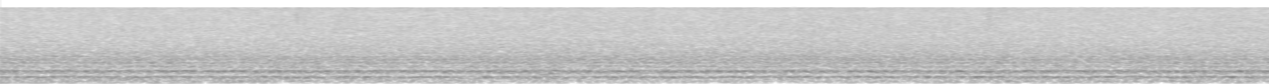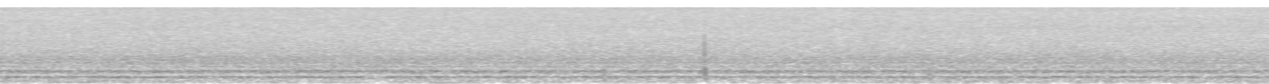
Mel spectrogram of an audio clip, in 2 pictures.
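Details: Steady roar of a honeybee swarm, a full, level buzz with layered humming tones, broken only by a faint tick near the ten-second mark.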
